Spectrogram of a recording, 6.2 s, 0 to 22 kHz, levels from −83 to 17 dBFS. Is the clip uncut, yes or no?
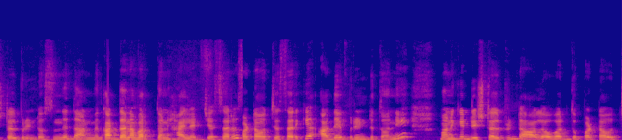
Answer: no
